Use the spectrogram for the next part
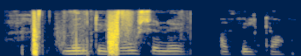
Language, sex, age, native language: Icelandic, male, 10, Icelandic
